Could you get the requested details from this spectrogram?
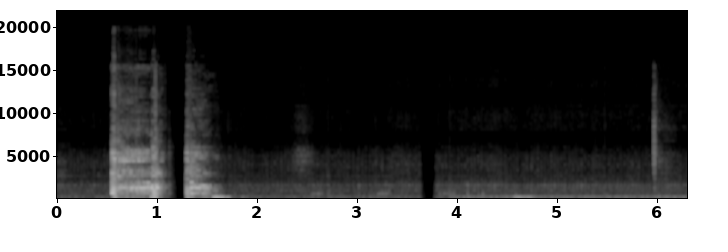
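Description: Two harsh, noisy cough bursts from an adult, ending in a throat-clearing rasp, over quiet room noise.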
